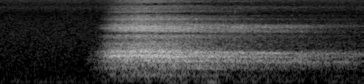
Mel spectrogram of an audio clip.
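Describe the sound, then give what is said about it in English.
A single long, deep breath taken during a guided relaxation exercise. It starts suddenly as a soft, airy rush and then slowly fades without stopping, with no voice heard. “So release that with every exhale. Breathe it in, gather it all up,”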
